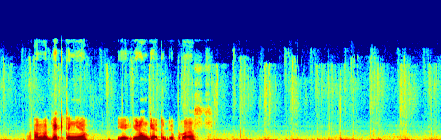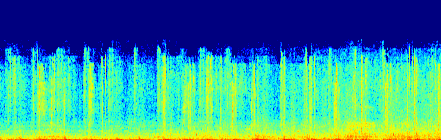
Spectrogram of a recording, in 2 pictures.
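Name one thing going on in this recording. Heavy footsteps thud steadily on soft ground.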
